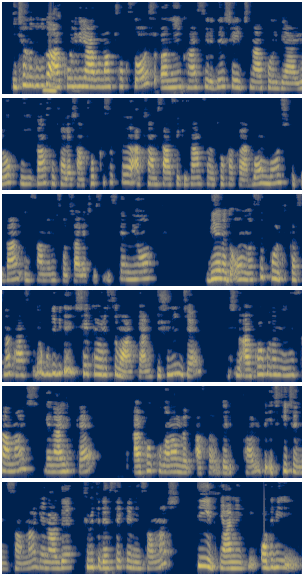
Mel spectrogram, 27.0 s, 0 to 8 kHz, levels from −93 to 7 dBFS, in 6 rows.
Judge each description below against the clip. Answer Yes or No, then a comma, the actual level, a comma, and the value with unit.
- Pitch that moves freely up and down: No, average, 3.6 semitones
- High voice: Yes, high, 230 Hz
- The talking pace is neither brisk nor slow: No, fast, 150 wpm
